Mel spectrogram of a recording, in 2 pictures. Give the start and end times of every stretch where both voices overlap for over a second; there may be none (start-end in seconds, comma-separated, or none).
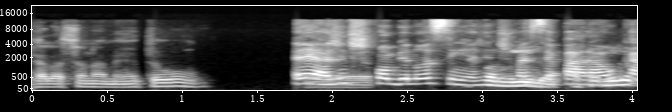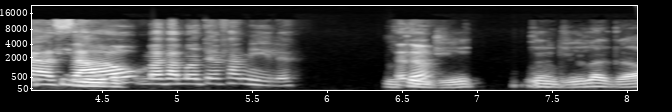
3.0-4.7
